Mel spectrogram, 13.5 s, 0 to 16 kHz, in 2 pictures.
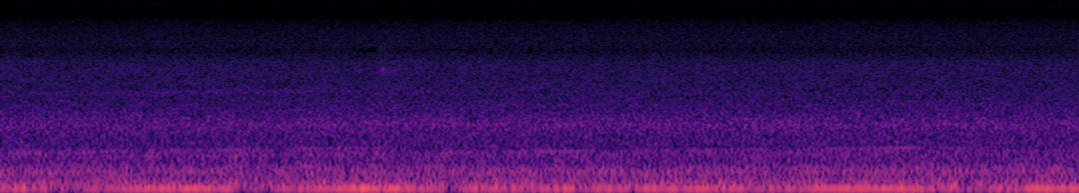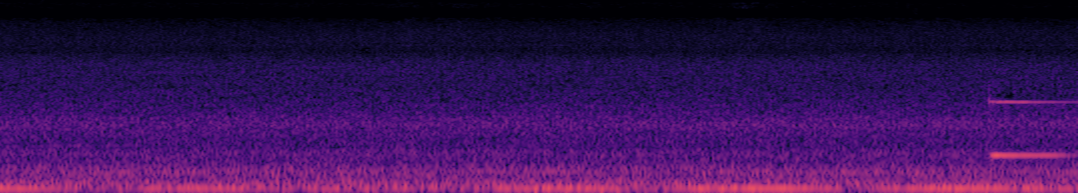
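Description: Ride noise inside a moving LIRR M9 electric train: a steady low rumble of the car running on the track, with a faint whine that rises slowly in pitch. A brief electronic tone sounds near the end.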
